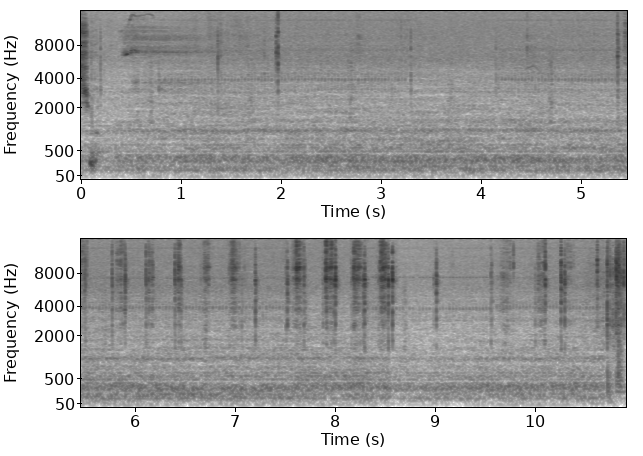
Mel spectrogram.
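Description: Light clicks and taps of small plastic model-kit parts being handled and fitted between the fingers, a few at first, then a quick run of them in the second half, over a steady low background hum.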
